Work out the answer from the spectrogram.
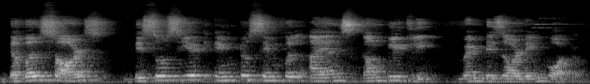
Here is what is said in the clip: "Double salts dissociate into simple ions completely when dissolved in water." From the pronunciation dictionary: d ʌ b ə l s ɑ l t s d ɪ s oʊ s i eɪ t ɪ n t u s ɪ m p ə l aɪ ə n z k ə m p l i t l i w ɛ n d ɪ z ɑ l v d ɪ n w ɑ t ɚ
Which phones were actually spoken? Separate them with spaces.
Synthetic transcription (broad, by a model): d ʌ b ə l s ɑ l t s d ɪ s oʊ s i eɪ t ɪ n t u s ɪ m p ə l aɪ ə n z k ə m p l i t l i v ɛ n d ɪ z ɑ l d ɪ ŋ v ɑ t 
